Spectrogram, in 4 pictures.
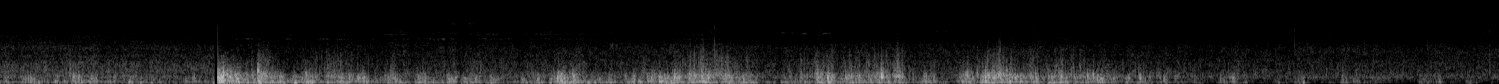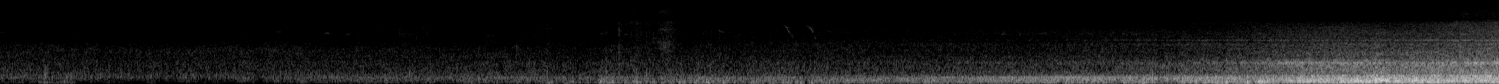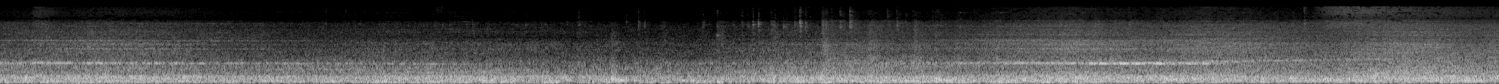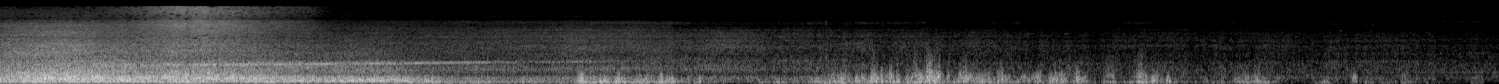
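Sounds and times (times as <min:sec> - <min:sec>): train rumble and rail noise: 0:00.0 - 0:59.9
high wavering train whine: 0:20.2 - 0:59.9.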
